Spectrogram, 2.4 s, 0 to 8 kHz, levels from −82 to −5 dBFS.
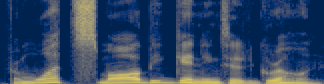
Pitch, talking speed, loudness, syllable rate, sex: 130 Hz, 175 wpm, -18 LUFS, 3.9 syllables/s, male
